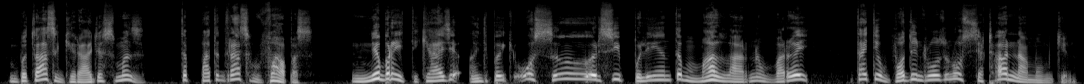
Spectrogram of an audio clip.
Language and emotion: Kashmiri, disgusted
